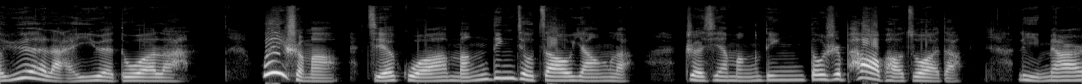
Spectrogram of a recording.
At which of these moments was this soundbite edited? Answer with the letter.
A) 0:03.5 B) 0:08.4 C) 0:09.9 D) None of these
A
